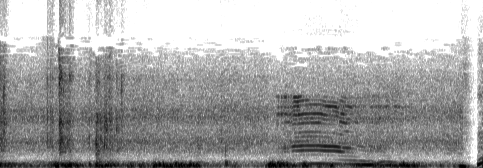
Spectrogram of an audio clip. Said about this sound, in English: Was that a moan? Was that a moan from the trash can? Yes, the garbage cans moan. And they say racy things after being fed trash.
